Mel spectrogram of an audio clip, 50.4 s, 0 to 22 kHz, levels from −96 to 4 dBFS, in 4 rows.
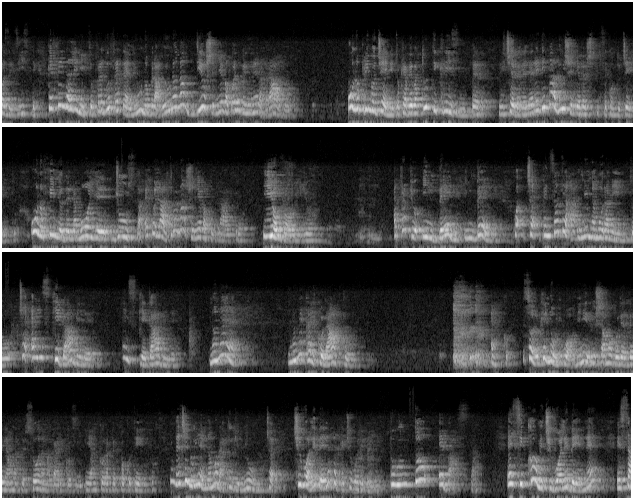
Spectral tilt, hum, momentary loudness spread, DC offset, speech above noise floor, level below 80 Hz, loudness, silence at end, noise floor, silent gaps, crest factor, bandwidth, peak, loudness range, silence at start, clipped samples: -6 dB/octave; none; 15 LU; under 0.1%; 43 dB; -60 dBFS; -25 LUFS; 0 s; -67 dBFS; none; 22 dB; 9.2 kHz; -4 dBFS; 6 LU; 0 s; under 0.1%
